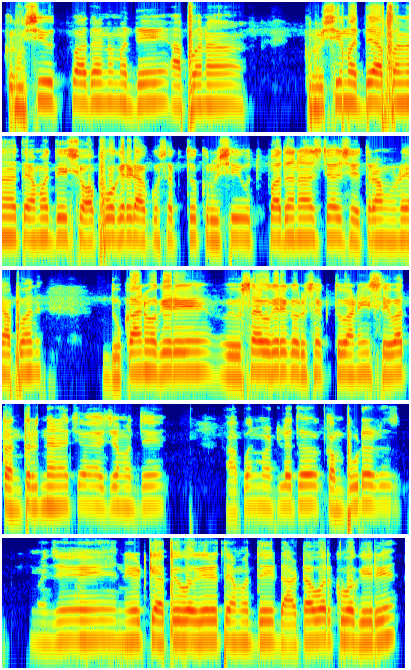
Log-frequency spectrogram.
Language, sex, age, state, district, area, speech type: Marathi, male, 18-30, Maharashtra, Nagpur, urban, spontaneous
